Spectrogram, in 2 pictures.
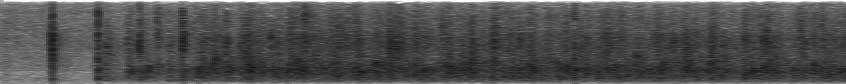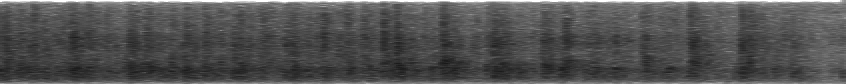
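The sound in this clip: An audience at Rare Book School applauds to welcome a lecture speaker. A couple of sharp early claps swell into loud, sustained, even applause that carries on to the end.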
